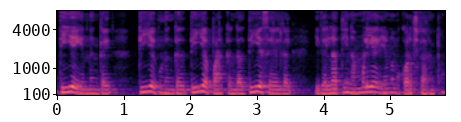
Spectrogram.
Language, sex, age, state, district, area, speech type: Tamil, male, 18-30, Tamil Nadu, Salem, rural, spontaneous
